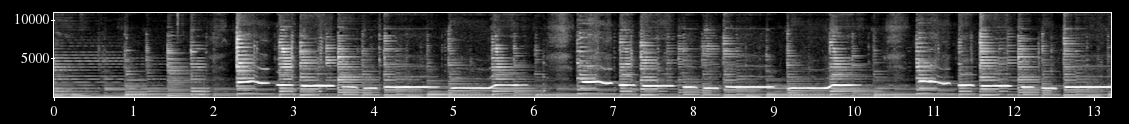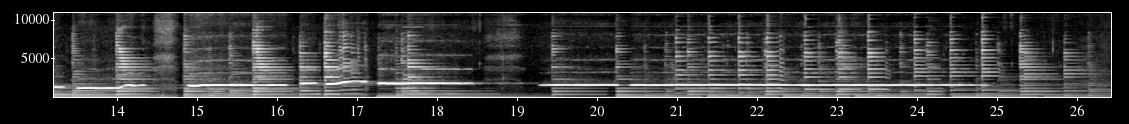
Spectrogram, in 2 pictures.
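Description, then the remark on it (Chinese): A clear whistled melody rises and falls steadily over a full instrumental backing of bass and chords, carrying a bright, lively tune for nearly half a minute with no talking. “如果你问我这世界上最快乐的乐器是什么，我会告诉你，可能是口哨。”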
